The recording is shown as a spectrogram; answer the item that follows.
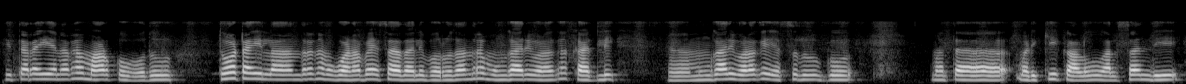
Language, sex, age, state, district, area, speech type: Kannada, female, 45-60, Karnataka, Gadag, rural, spontaneous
